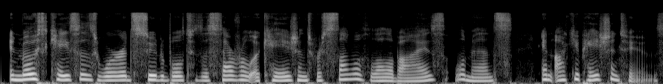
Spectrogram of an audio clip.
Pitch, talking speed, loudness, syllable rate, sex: 190 Hz, 155 wpm, -19 LUFS, 5.3 syllables/s, female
